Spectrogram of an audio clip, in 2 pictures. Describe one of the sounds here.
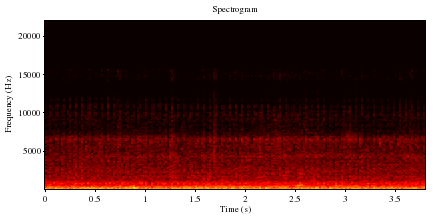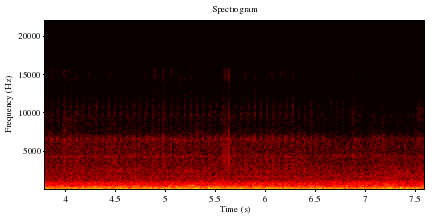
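A diesel city bus engine hums as the bus drives along, heard from inside.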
